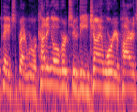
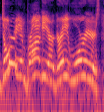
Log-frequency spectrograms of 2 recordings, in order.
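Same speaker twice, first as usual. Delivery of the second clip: usual speaking voice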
